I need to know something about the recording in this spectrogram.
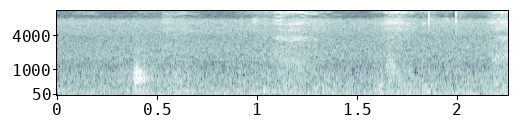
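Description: Near silence: faint room tone with a few soft, brief rustling noises.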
